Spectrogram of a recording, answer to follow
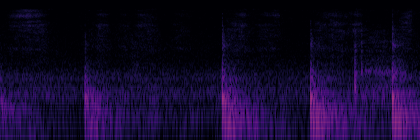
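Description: Stylus writing on an interactive touchscreen display: a few short, faint scratching strokes as a number is written and circled.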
